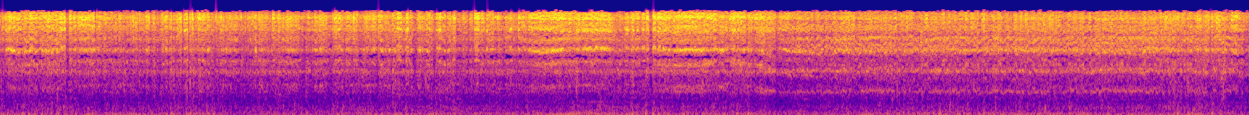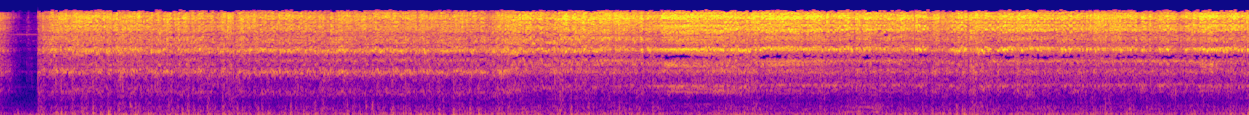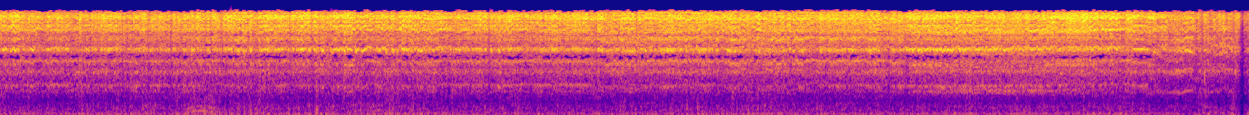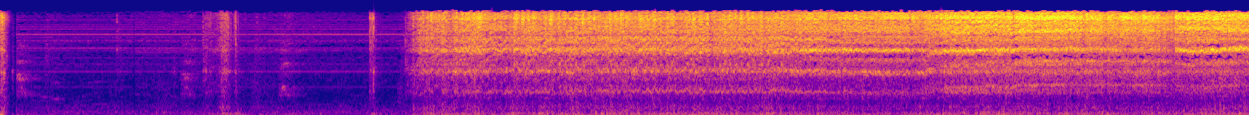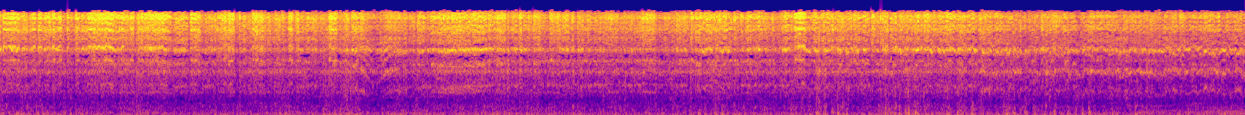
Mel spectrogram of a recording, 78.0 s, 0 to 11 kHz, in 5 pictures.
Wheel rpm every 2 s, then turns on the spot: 230, 230, 230, 230, 210, 160, 160, 130, 170, 160, 170, 220, 220, 230, 230, 230, 230, 230, 230, 230, 220, 220, 210, 50, 10, 20, 150, 160, 160, 200, 230, 230, 230, 190, 230, 230, 220, 180, 160.
48-50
